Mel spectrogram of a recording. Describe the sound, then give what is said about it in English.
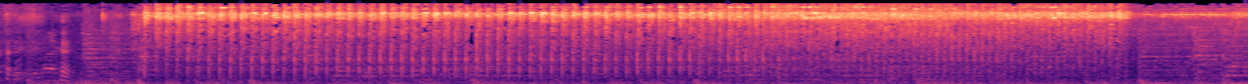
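A loud jackhammer, used with construction workers to make a hole to catch a snake, pounds in a rapid, steady rhythm for several seconds after a brief quieter start, then cuts off near the end. “We've got a jackhammer. That's gonna be perfect.”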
